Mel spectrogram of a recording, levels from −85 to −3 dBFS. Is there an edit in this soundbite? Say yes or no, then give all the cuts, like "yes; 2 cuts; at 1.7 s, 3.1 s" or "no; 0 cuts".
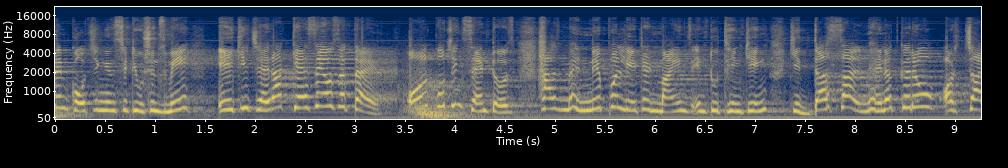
yes; 1 cut; at 3.3 s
